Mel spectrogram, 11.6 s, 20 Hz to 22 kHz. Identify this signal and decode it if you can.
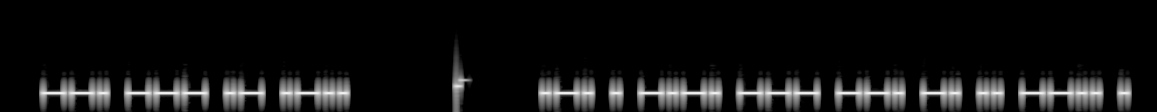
Morse code, heard as a keyed tone, about 17 wpm, 700 Hz. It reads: GOAL RECOGNIZE
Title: Sentences from Top 1400 Words - New Word Drill Alt - 17wpm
